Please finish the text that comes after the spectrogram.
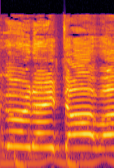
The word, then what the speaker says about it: Gudetama: His name rhymes with Ooh-Hey-Yama. Because, family, his name is Gudetama.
